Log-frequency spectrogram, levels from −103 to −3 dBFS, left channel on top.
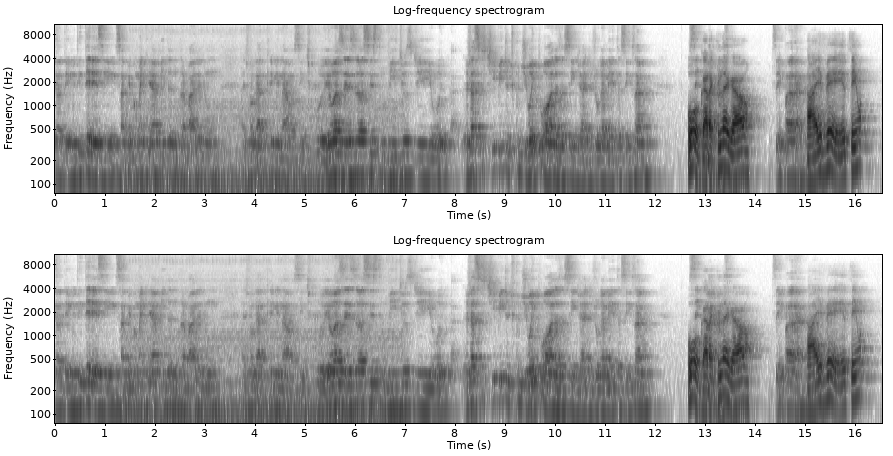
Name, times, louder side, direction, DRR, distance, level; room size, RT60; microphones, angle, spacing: voice 1, 0.0-11.9 12.8-13.6 14.4-15.3, left 1 dB, 10° left, -4 dB, 5.7 m, -36 dB
Bus, 1.3-7.0, right 1 dB, 15° right, 3.0 m, -44 dB
voice 2, 12.7-13.9 15.0-16.1, left 4 dB, 65° left, 11 dB, 0.6 m, -22 dB
26.0 x 11.5 x 3.1 m, 0.73 s
head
